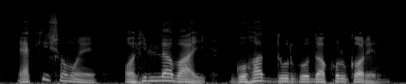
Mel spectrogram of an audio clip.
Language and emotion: Bengali, neutral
